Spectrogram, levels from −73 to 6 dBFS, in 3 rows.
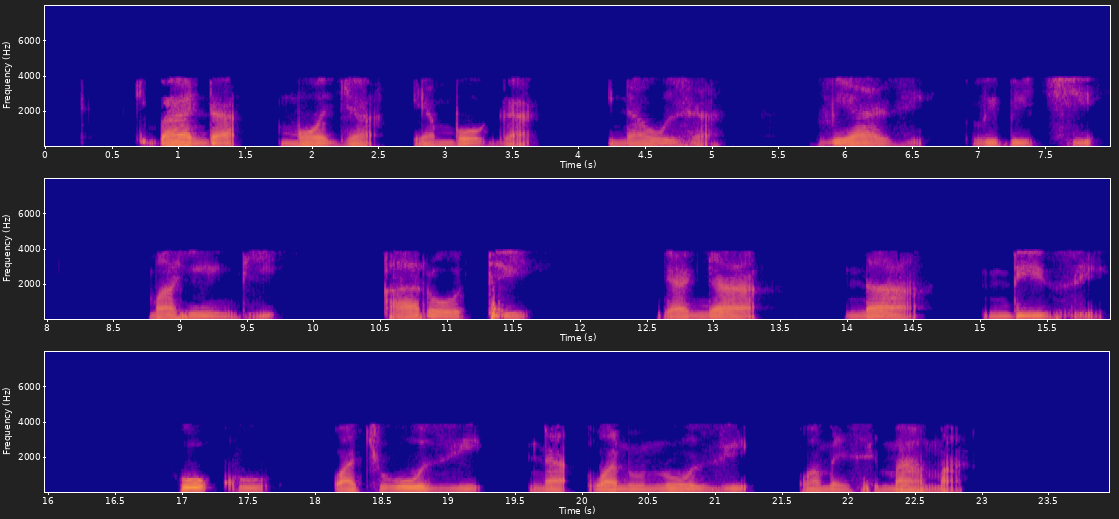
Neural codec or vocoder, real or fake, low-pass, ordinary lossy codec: codec, 44.1 kHz, 7.8 kbps, DAC; fake; 7.2 kHz; AAC, 16 kbps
